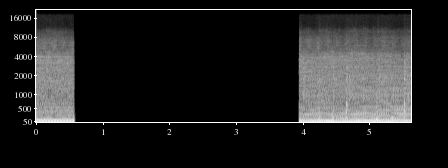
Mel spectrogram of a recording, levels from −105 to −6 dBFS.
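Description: At 0.57 s the sound cuts off abruptly and the track falls to silence until 3.94 s, an audio dropout to silence lasting about 3.37 s. No room tone or noise floor survives in the gap, which points to the input signal being lost while the recorder kept writing silence, likely a disconnected source or a failed link. When the audio returns it resumes mid-flow, and whatever occurred during the gap is unrecoverable.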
